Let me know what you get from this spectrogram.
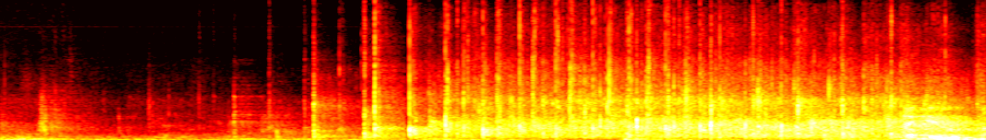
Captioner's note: applause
